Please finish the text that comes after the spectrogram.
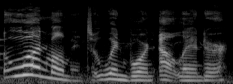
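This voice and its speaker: A woman's voice: medium pitch, sing-song, measured pace, fairly bright tone. A woman voicing a youthful, boyish bard who is secretly an ancient wind god, breezy and theatrical, in video game dialogue. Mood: playful. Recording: background music under the voice. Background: music.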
